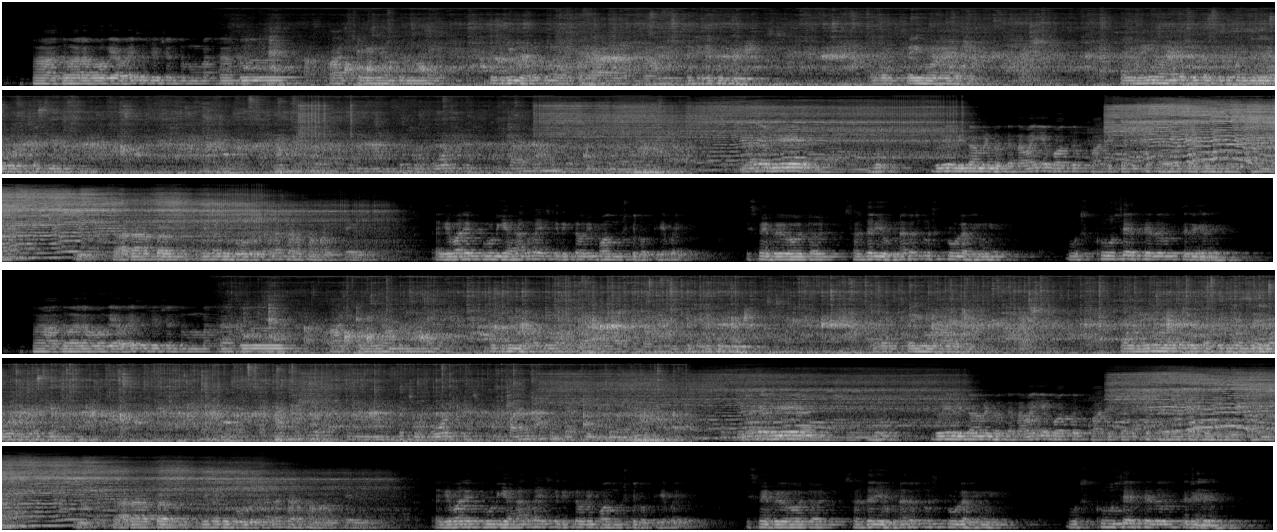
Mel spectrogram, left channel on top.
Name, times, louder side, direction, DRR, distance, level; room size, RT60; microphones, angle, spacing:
voice 1, 0.3-2.8 3.3-4.4 4.9-7.5 8.6-9.8 11.1-13.5 20.1-20.8 21.4-21.6 22.0-25.6 26.2-29.2 29.8-32.3 32.9-35.5 36.1-37.6, left 1 dB, 10° left, 2 dB, 0.4 m, -29 dB
sound 1, 2.1-19.6, right 2 dB, 70° right, 0.9 m, -30 dB
voice 2, 11.7-12.8 14.8-19.3 19.9-21.5 37.3-37.6, right 3 dB, 55° right, 6 dB, 0.4 m, -35 dB
sound 2, 15.7-16.3 18.0-22.4 23.6-29.4, left 4 dB, 65° left, 0.7 m, -27 dB
5.1 x 2.5 x 4.0 m, 0.99 s
head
